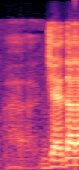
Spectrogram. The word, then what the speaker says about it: جدہ: جدہ کہا جاتا ہے، لوگ اسے جدہ کہتے ہیں، جیدہ بھی کہا جاتا ہے اسے، لیکن صحیح تلفظ ہے جدہ کہتے ہیں دادی کو،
